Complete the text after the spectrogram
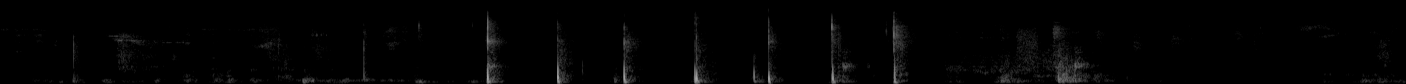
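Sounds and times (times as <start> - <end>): hand slapping body: 7.0 - 9.2.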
